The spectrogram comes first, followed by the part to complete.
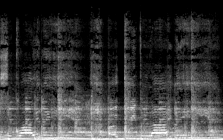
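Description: Pop song with a singer and a steady beat.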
